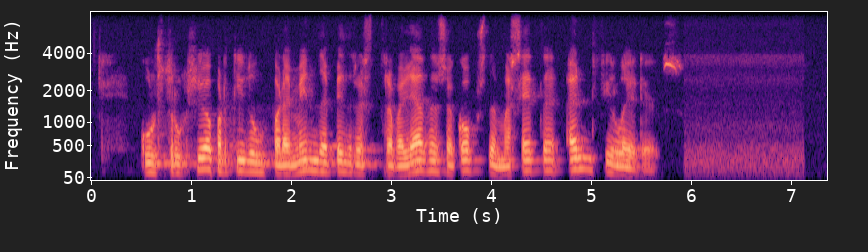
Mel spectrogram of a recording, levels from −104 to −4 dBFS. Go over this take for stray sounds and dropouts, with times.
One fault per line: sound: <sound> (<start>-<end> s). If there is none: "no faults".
no faults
